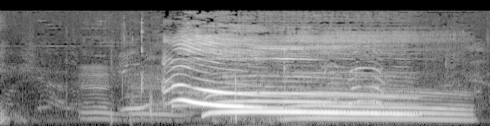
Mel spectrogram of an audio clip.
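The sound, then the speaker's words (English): A person imitates a wolf howl, starting with a few short yelps before rising into a long, loud, sustained wavering howl that holds steady and fades near the end. “I will manifest Ikor the Wolf. Woo! Ow! Ow! Ow!”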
